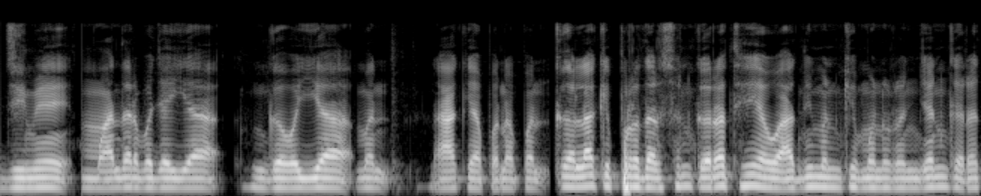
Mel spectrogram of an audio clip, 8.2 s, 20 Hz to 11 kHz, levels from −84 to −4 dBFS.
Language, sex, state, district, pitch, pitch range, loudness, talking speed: Chhattisgarhi, male, Chhattisgarh, Raigarh, 115 Hz, 110-125 Hz, -21 LUFS, 140 wpm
